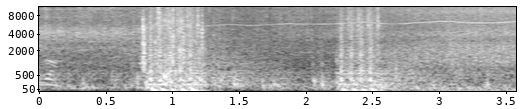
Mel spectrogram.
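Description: Gunfire rings out in short, sharp bursts.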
